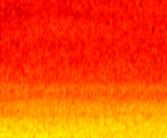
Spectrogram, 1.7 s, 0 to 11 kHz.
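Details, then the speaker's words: 2015 Ford Expedition 4x4, 3.5 twin-turbo V6, about 79,000 miles, idling with the hood open. Steady, low, even hum with no knocks, ticks or misses. Smooth normal idle, no leaks. "the hood like I mentioned has a 3.5 twin-turbo v6 it idles smoothly no signs of any damage no signs of any leaks"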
